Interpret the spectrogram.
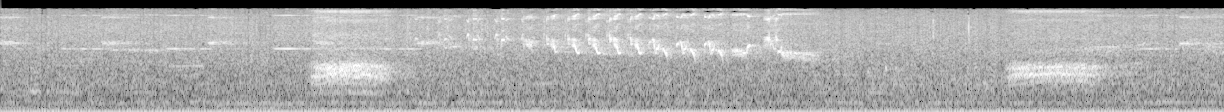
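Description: Wild birds calling outdoors: two short harsh calls a few seconds apart, and between them a songbird's fast trill of rapidly repeated high notes lasting about a second and a half.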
